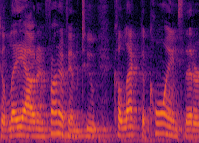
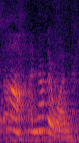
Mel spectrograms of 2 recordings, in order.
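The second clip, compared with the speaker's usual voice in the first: higher, softer, weary mock exasperation; lightly voiced, fed-up Jesus; exasperated Jesus; 7 semitones higher, 7 dB quieter, much faster than usual. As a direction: sigh it out, fed up. Jesus sighing at disciples.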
